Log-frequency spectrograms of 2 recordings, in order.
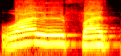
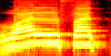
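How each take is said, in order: No difference in how they are said.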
